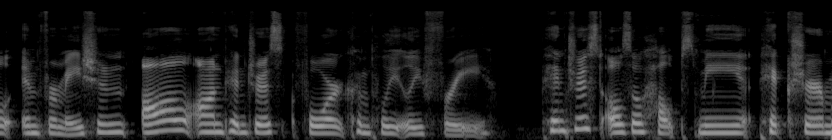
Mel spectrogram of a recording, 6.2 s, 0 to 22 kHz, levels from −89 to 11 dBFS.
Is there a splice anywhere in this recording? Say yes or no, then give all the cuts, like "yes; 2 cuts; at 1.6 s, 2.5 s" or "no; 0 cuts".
no; 0 cuts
